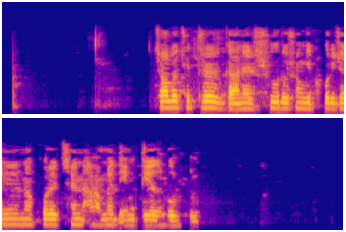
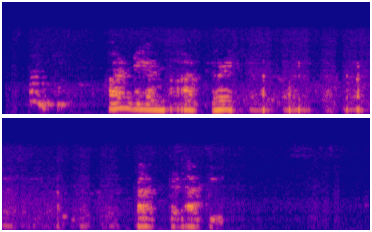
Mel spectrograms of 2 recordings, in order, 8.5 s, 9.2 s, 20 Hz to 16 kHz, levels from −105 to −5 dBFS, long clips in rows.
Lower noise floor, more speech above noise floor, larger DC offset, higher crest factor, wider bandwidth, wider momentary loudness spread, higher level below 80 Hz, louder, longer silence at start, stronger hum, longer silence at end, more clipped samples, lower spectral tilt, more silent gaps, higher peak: first, under -90 dBFS vs -86 dBFS; first, over 69 dB vs 48 dB; neither; about the same, 20 dB vs 20 dB; first, 7.8 kHz vs 6.4 kHz; about the same, 16 LU vs 17 LU; about the same, -66 dBFS vs -70 dBFS; first, -21 LUFS vs -41 LUFS; first, 1.9 s vs 0.35 s; neither; about the same, 1.85 s vs 1.85 s; neither; second, -5 dB/octave vs -9 dB/octave; neither; first, -2 dBFS vs -24 dBFS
